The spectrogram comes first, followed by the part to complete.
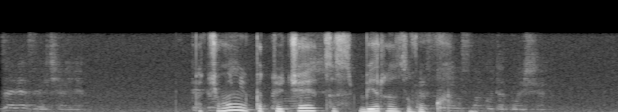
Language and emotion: Russian, neutral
